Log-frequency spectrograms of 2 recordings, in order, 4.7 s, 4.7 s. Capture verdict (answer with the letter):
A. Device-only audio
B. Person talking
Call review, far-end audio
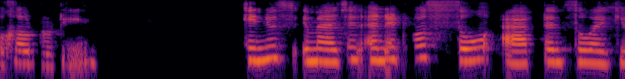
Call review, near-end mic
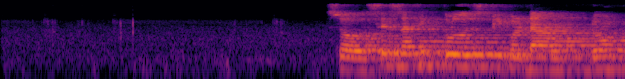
B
